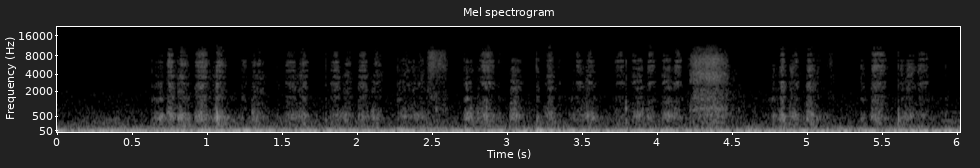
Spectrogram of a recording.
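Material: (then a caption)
Paper. A mechanical pencil writes continuously on the lined paper page of a spiral notebook resting on a wooden table, while the other hand rests still on an open paperback. Quiet, dry scratching comes in quick, short bursts of strokes, bright and papery, over a steady low rumble.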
